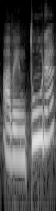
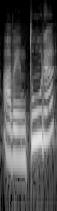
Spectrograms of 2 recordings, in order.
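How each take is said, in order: First: The stress falls on the syllable 'tu'. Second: The same.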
